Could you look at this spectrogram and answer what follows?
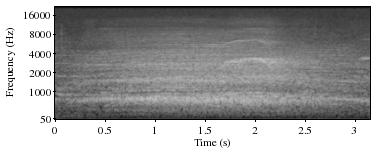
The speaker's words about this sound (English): That sounds like a crowd watching Bournemouth.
